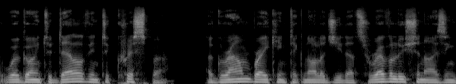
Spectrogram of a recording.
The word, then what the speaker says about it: CRISPR: busy life today we're going to delve into crisper a groundbreaking technology that's revolutionizing genetics and could transform medicine Agriculture and many other fields in ways we never thought possible what is crisper c i spr pronounced crisper stands for clustered regularly interspaced short palindromic repeats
